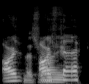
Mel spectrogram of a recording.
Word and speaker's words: Arthak: Like I said, Arthak is how you say the name. Arthak.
